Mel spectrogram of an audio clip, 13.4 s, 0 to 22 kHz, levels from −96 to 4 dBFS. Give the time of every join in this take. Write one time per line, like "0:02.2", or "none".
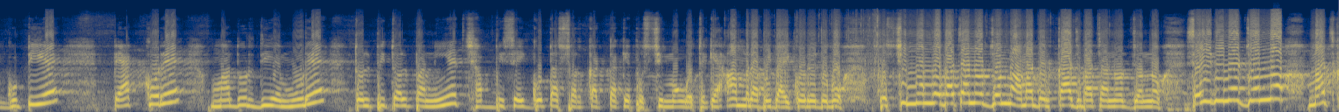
none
